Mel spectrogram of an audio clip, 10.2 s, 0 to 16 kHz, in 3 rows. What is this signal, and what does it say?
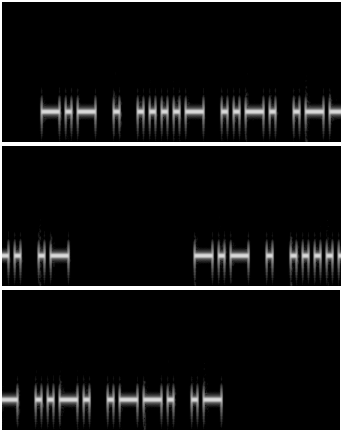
Morse code, heard as a keyed tone, about 20 wpm, 700 Hz. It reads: KE4FPA KE4FPA
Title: USA Call Signs - 6 Characters - Repeated 3x - 20wpm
